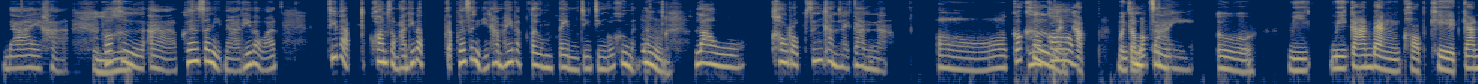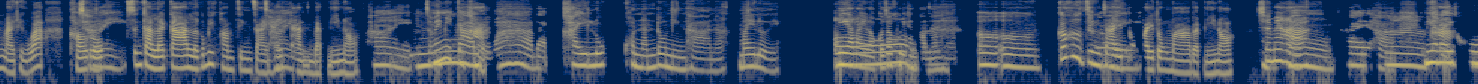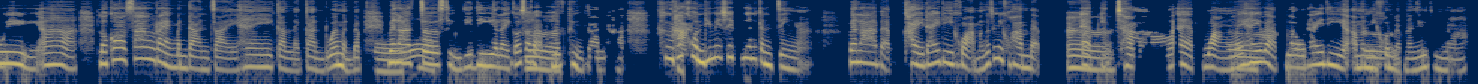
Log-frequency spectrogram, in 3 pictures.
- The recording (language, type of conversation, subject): Thai, podcast, ความสัมพันธ์แบบไหนที่ช่วยเติมความหมายให้ชีวิตคุณ?
- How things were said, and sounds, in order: tapping; tsk; drawn out: "อ๋อ"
